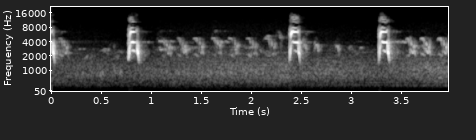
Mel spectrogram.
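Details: Canary singing in short bright bursts: loud sharp chirps about every second, linked by quieter rapid twittering trills; high-pitched throughout with no other sounds.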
